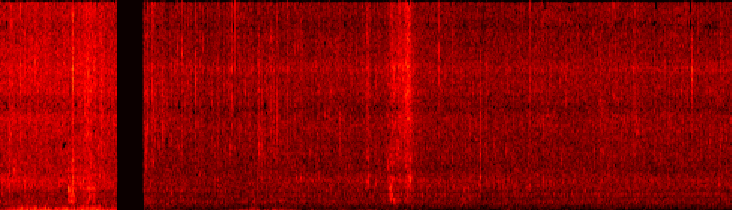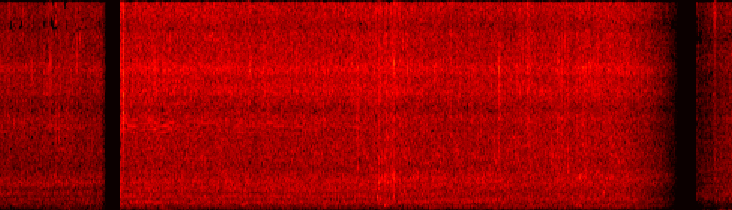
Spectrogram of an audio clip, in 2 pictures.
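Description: Shallow river running over stones, a steady rushing and trickling. A low rumble sits under it in the first second and a half. The sound drops out briefly three times.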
